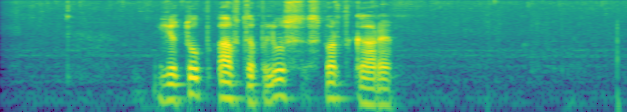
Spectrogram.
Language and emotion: Russian, neutral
